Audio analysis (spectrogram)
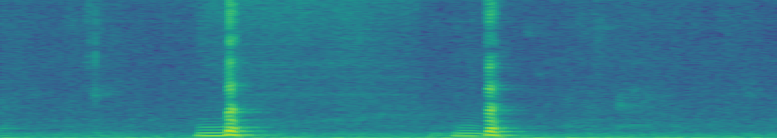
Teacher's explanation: but is a voiced bilabial stop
